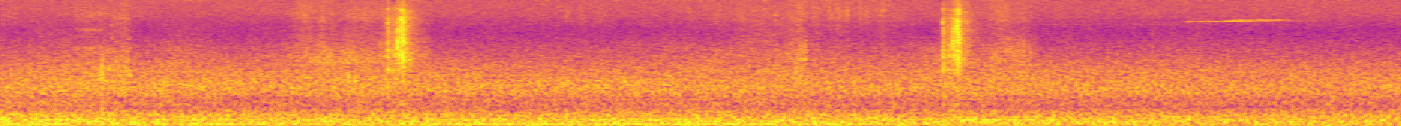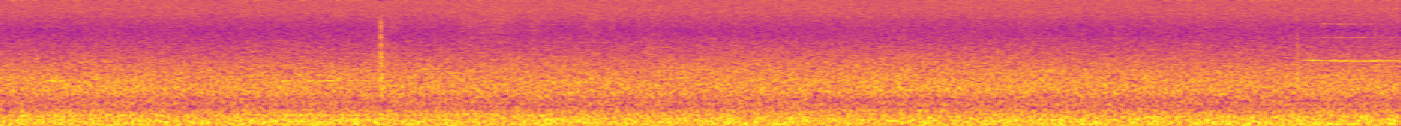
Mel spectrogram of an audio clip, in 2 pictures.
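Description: Hands rub and swish across paper.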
